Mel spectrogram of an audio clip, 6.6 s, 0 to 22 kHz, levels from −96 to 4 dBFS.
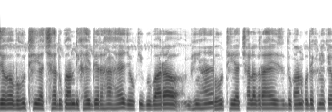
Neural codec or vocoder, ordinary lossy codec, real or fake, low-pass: none; none; real; none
